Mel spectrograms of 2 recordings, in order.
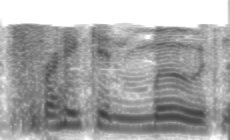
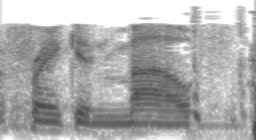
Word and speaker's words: Frankenmuth: Frankenmuth, not Frankenmouth. – How is it spelled? – How is it spelled? I don't know. I grew up by there, so I know it's pronounced Frankenmuth.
